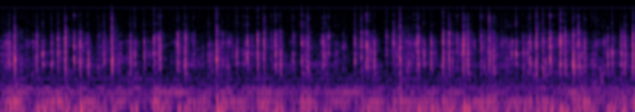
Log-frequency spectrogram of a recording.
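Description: Fingertips rapidly tap the keys of a black plastic computer keyboard with hollow keycaps, producing a steady stream of short, dry clicks and clacks. The clicks are bright with almost no ring, over a faint low hum.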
